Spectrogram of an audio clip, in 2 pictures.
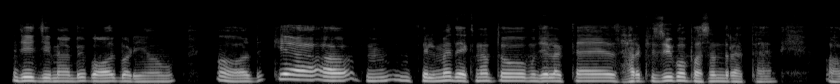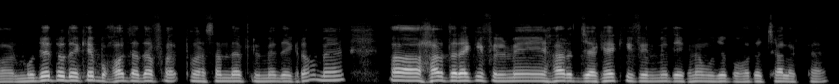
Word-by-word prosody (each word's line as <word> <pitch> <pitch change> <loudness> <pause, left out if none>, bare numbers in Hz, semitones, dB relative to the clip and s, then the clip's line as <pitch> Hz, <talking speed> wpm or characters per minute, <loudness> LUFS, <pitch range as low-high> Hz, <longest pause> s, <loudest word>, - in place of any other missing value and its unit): जी, 170 0 +5
जी। 150 0 -1
मैं 150 -1 -2
भी 160 +2 -1
बहुत 155 0 +2
बढ़िया 135 -2 -3
हूँ 140 +2 -7 0.5
और 145 +3 -2
क्या 240 -2 +5
अ 195 -4 +3 0.3
उम, 175 +4 -5
फ़िल्में 165 +3 +2
देखना 170 +1 +2
तो 170 -1 +2
मुझे 155 0 +1
लगता 155 +1 -1
है 160 0 +2
हर 145 +2 +2
किसी 155 +4 -1
को 175 0 +3
पसंद 145 +1 -1
रहता 130 -1 -5
है। 125 +1 -10 0.6
और 130 +1 -5
मुझे 150 +7 +3
तो 195 +1 +3
देखिए 185 +1 +2
बहुत 155 +3 0
ज़्यादा 165 0 +1
फ़ 140 - -11 0.2
पसंद 150 0 -2
है 150 - +2
फ़िल्में 145 +1 -5
देखना 145 +3 -3
मैं 195 -2 -2
अ, 185 -4 +1
हर 180 +2 +4
तरह 175 0 +7
की 180 +2 -3
फ़िल्में, 160 0 -1
हर 165 0 +3 0.2
जगह 150 +3 +3
की 165 -1 -6
फ़िल्में 150 0 -3
देखना 145 0 -2
मुझे 140 0 -1
बहुत 130 0 -7
अच्छा 145 +2 -2
लगता 135 0 -6
है। 130 +1 -9
155 Hz, 180 wpm, -24 LUFS, 145-170 Hz, 0.6 s, तरह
